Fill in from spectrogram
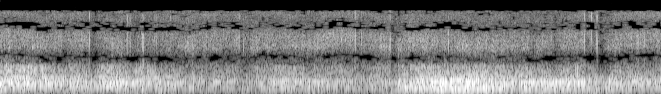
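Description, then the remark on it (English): Steady, dense rain noise of a night rainstorm at a house in Malibu fills the scene, with a low rolling rumble of thunder swelling midway. No voices, just the constant wash of the storm. “The night is rainy and accompanied by thunder and lightning.”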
